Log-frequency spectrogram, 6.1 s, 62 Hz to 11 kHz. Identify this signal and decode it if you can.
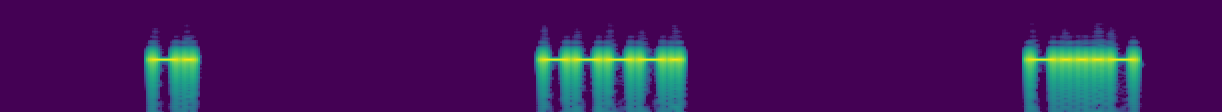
Morse code, heard as a keyed tone, about 30 wpm, spaced as for 5 wpm, 700 Hz. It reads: N9<BT>
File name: Lesson 36e - BT - Three Characters 30wpm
